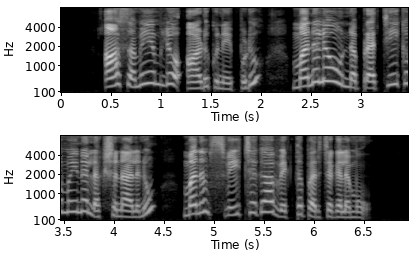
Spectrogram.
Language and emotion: Telugu, neutral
